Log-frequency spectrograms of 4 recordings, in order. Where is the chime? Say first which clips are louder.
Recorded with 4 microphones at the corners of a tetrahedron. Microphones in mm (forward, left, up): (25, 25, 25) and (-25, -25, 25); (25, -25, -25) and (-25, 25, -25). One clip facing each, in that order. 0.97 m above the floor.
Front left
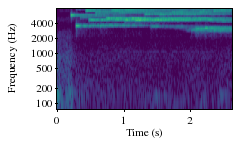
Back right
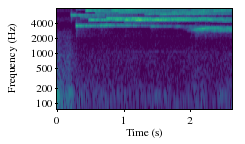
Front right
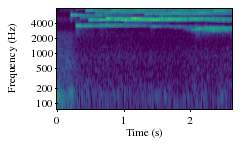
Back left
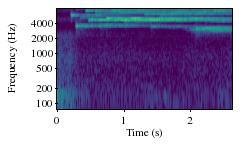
Front left 2 dB, front right 1 dB; straight behind, 1.2 m.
